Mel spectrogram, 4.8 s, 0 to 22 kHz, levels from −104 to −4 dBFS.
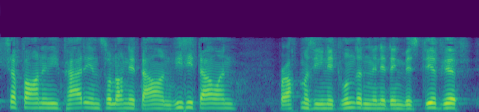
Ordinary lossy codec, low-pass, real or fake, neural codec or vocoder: MP3, 32 kbps; 5.4 kHz; fake; codec, 24 kHz, 0.9 kbps, WavTokenizer, small release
